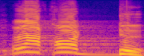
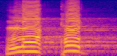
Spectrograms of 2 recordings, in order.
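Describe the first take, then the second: First: The final d is released with a bounce. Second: The final d sound is not pronounced. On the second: "dal hilang"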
